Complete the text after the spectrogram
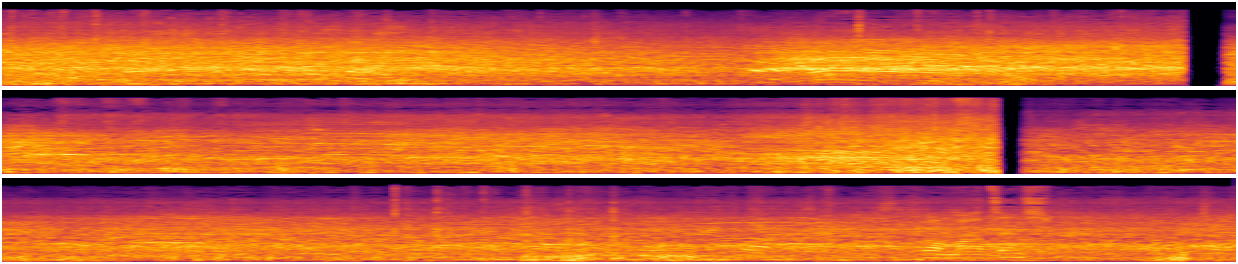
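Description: A large stadium crowd roars and chants loudly outdoors.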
